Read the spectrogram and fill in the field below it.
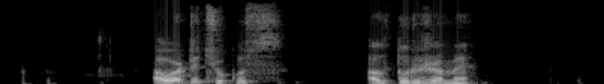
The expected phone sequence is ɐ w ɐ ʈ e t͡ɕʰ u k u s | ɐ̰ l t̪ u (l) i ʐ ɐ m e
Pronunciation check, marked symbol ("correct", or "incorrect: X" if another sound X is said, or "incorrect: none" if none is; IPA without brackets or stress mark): incorrect: ɾ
